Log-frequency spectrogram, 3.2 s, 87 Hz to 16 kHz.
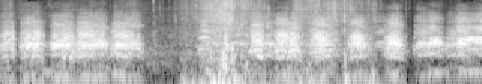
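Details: A hungry flock of grown goslings in the snow at Sloterpark, Amsterdam, 3 February, after bread and pecking at legs and hands. Camera: Sanyo SH1. Loud nasal honks crowd together, broken near the middle by a brief rough thump.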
